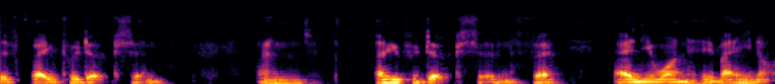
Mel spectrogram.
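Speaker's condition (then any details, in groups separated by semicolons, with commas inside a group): Cerebral palsy; intrathecal baclofen pump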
